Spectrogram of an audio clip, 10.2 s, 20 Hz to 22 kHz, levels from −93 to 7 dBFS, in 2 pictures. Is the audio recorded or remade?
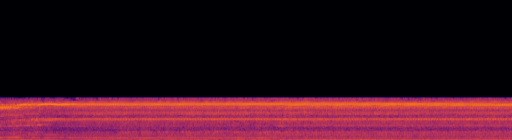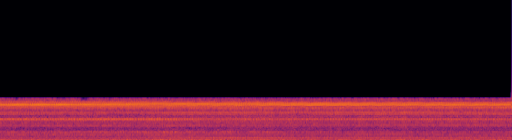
recorded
